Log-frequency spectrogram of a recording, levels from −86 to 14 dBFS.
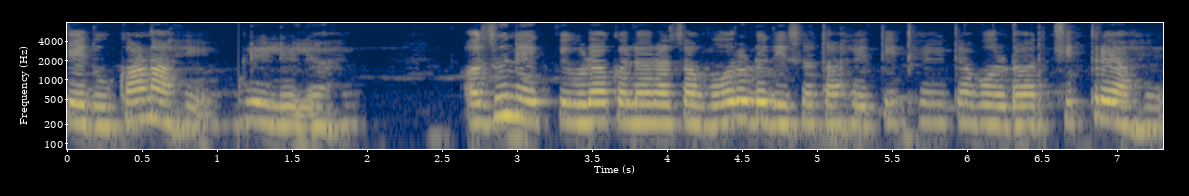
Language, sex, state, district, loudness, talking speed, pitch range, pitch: Marathi, female, Maharashtra, Chandrapur, -16 LUFS, 155 wpm, 195-225 Hz, 210 Hz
